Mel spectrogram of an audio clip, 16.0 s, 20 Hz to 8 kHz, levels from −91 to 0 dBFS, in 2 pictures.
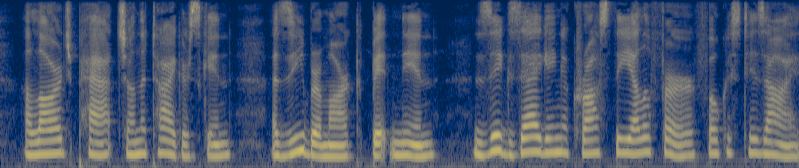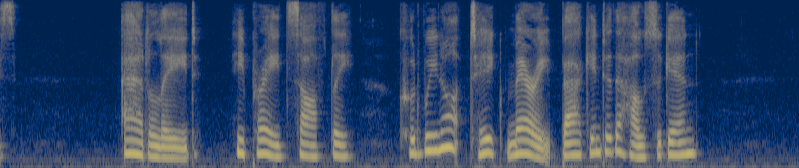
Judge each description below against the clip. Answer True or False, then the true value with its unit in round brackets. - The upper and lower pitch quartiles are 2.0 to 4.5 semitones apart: True (3.4 semitones)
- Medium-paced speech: False (130 wpm)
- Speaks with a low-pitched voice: False (185 Hz)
